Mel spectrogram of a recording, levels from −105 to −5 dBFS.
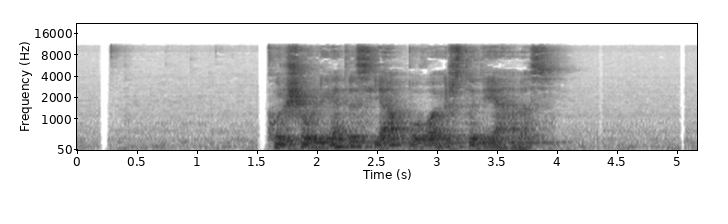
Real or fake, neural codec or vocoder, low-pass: fake; vocoder, 48 kHz, 128 mel bands, Vocos; 10.8 kHz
